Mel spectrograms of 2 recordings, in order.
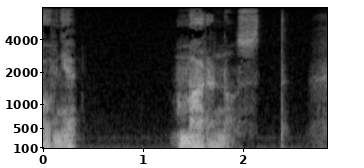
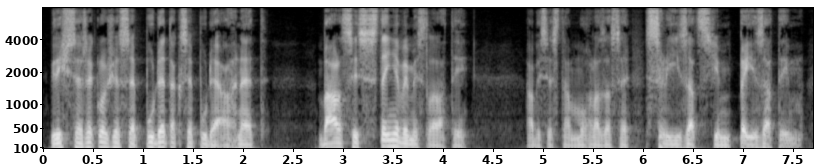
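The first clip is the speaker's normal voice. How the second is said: angry shouting; 3 dB louder than usual. Acted. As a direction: yell it at her. Jealous husband yelling. (žárlivý křik)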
